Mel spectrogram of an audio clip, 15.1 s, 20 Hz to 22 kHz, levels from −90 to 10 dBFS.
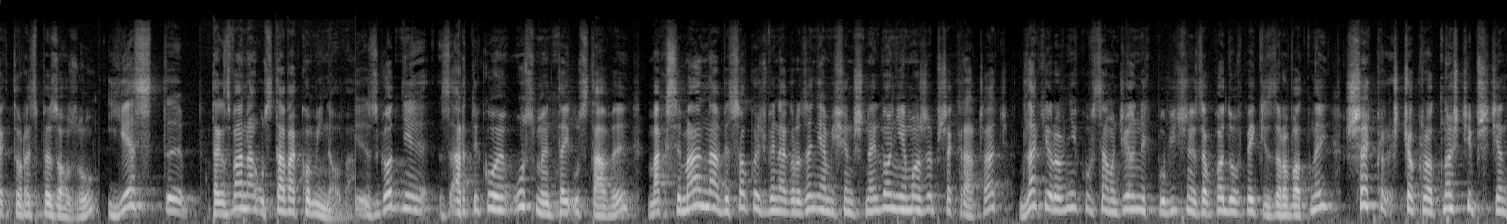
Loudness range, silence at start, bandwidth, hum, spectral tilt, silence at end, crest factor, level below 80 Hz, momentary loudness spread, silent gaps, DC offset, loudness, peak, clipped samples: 1 LU; 0 s; 14.5 kHz; none; -6 dB/octave; 0 s; 18 dB; -50 dBFS; 6 LU; none; under 0.1%; -19 LUFS; -2 dBFS; under 0.1%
